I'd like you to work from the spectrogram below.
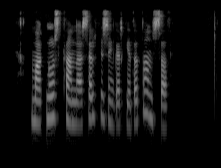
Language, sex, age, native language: Icelandic, male, 11, Icelandic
